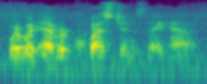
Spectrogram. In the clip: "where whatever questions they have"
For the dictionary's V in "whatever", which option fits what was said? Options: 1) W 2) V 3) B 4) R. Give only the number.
2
